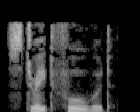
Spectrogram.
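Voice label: "straightforward", British; Study, education, research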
